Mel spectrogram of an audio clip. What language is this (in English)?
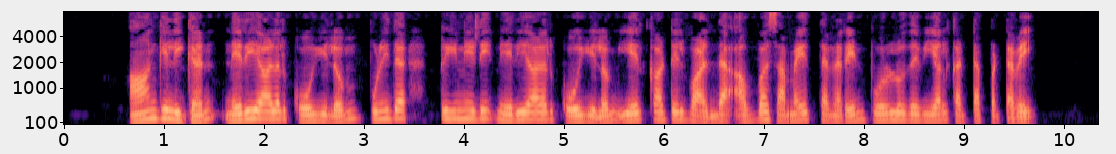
Tamil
